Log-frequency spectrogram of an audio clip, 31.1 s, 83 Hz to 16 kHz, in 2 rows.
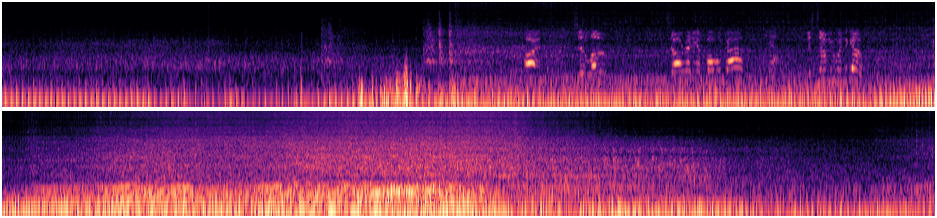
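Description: Engines of a mud-stuck Can-Am Defender side-by-side and a four-wheeler pulling it on a tow strap, idling at first. From about 16 s they rev hard under load for several seconds over a loud rush of wheels churning in mud, then settle back.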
